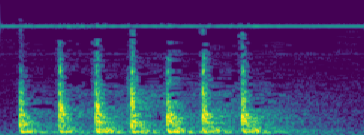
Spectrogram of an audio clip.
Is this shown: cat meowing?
no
